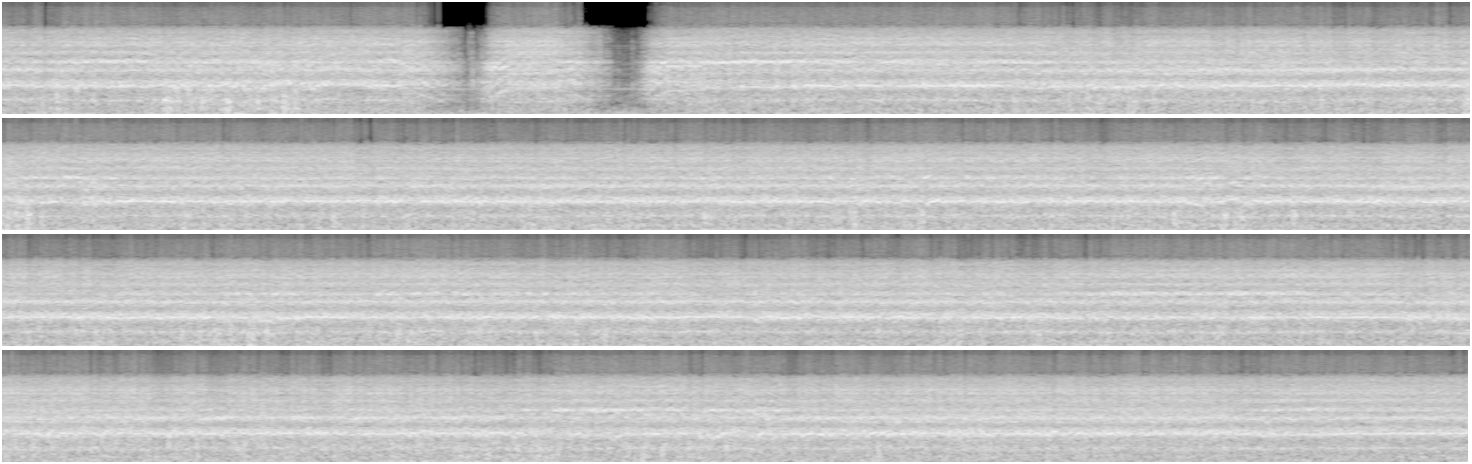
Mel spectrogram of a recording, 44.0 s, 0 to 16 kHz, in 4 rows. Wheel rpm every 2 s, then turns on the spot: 220, 150, 120, 210, 210, 230, 230, 240, 230, 230, 230, 230, 230, 230, 230, 220, 220, 220, 220, 210, 210, 220.
none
